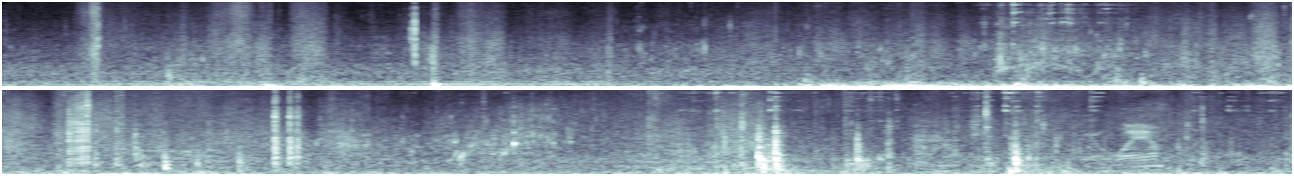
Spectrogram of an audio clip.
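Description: Footsteps and scattered knocks and clicks on a bass boat's deck while a just-caught bass is handled and carried back to the console, with a couple of sharper thumps near the end.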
